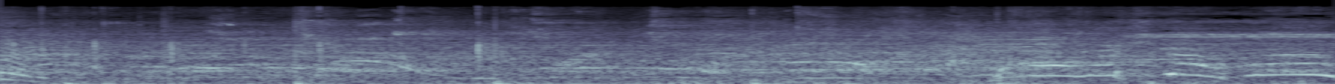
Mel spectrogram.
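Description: A basketball bounces with dull thumps.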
